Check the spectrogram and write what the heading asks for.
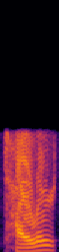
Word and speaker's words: Tyler: Okay, my name is Tyler, T-Y-L-E-R, and I'm calling with Cardiff. It's spelled C-A-R-D-I-F-F, as in Frank Frank.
